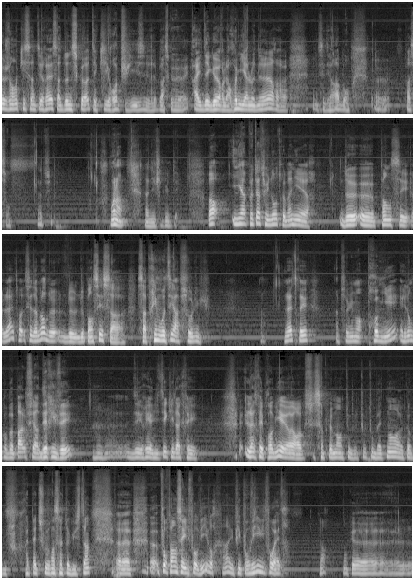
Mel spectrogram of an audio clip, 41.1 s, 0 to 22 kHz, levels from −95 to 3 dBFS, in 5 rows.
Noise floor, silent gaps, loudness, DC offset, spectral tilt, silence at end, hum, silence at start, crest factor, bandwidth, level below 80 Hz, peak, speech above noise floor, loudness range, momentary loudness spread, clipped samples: -49 dBFS; none; -21 LUFS; under 0.1%; -6 dB/octave; 0 s; none; 0 s; 22 dB; over 20 kHz; -56 dBFS; 0 dBFS; 28 dB; 7 LU; 17 LU; under 0.1%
